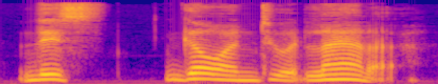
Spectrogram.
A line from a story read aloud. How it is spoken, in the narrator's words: he said at last in a slow voice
